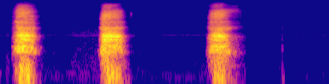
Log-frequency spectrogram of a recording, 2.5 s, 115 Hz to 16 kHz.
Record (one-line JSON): {"exhalation_length": "2.5 s", "exhalation_amplitude": 27161, "exhalation_signal_mean_std_ratio": 0.34, "survey_phase": "beta (2021-08-13 to 2022-03-07)", "age": "45-64", "gender": "Female", "wearing_mask": "No", "symptom_cough_any": true, "symptom_shortness_of_breath": true, "symptom_sore_throat": true, "symptom_fatigue": true, "symptom_change_to_sense_of_smell_or_taste": true, "smoker_status": "Ex-smoker", "respiratory_condition_asthma": false, "respiratory_condition_other": false, "recruitment_source": "Test and Trace", "submission_delay": "1 day", "covid_test_result": "Positive", "covid_test_method": "LFT"}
